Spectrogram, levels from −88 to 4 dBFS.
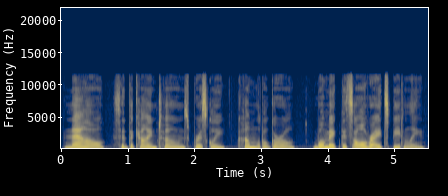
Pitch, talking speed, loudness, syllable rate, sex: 185 Hz, 165 wpm, -19 LUFS, 4.1 syllables/s, female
